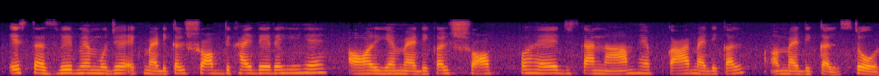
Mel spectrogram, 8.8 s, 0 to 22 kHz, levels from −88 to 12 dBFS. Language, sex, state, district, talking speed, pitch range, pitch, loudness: Hindi, female, Bihar, Begusarai, 170 wpm, 155-175 Hz, 165 Hz, -15 LUFS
